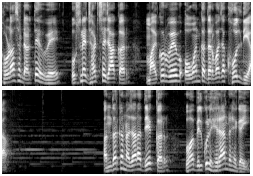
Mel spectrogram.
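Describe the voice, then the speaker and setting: Over music in the background, a man speaks with lively intonation and very even loudness, leaving long, frequent pauses. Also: fairly high pitch for a man. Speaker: voice-over narrator. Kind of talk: children's story narration. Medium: read story.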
